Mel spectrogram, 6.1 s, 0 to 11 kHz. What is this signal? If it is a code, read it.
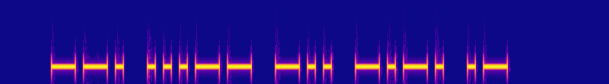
Morse code, heard as a keyed tone, about 15 wpm, 700 Hz. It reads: G3DCA
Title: DXCC-100 Call Signs - 5 Characters - Repeated 3x - 15wpm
